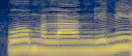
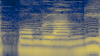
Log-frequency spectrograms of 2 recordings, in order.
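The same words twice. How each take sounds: First: कोमलांगिनी with the extra syllable -गिनी at the end; कोमलांगिनी spoken as the form to avoid; wrong form. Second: कोमलांगी ending cleanly on -गी, no extra syllable; कोमलांगी spoken as the right spelling; correct form. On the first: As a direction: say कोमलांगिनी as the mistaken long form. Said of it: "नहीं होता है". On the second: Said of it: "होता है". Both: Shown as a demonstration.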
